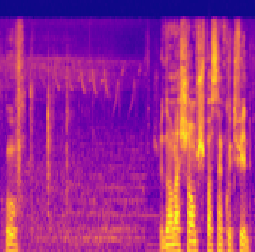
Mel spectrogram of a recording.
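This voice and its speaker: A man giving comic gameplay commentary, joking, laughing and shouting at the characters. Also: on the low side, fairly even intonation, moderate pace, a little hiss or hum. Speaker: gaming youtuber.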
